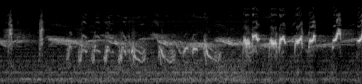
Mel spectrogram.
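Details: Chinese hwamei song starting as a soft, rapid chatter of falling notes, then turning into a row of louder, sharp whistled notes.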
